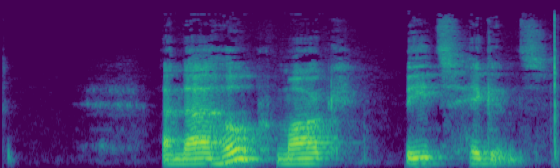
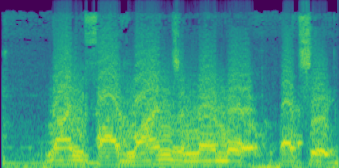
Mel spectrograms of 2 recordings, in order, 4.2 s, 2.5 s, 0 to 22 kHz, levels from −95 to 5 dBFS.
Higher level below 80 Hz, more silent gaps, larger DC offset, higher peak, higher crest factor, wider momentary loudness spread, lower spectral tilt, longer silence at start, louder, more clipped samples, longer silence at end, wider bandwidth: second, -62 dBFS vs -22 dBFS; neither; neither; about the same, -2 dBFS vs 0 dBFS; first, 18 dB vs 4 dB; first, 16 LU vs 4 LU; first, -6 dB/octave vs -4.5 dB/octave; first, 1.25 s vs 0.05 s; second, -17 LUFS vs -4 LUFS; second, under 0.1% vs 8%; about the same, 0 s vs 0 s; second, 14.5 kHz vs over 20 kHz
